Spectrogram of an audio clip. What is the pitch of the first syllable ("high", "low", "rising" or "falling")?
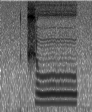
high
